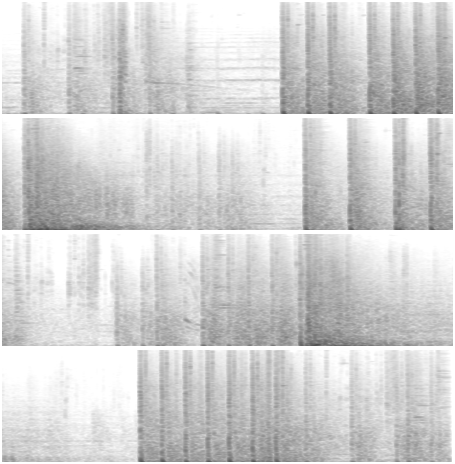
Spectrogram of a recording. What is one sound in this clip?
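A pistol is reloaded with metallic clicks.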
